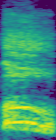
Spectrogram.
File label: "ooh" male; ooh ahh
